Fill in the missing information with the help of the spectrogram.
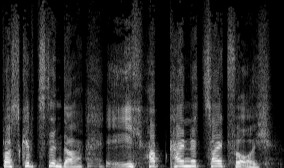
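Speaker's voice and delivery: high, loud, brushing them off; impatient grandmother. Acted. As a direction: wave them aside with no patience. Grandmother voiced in the story.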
